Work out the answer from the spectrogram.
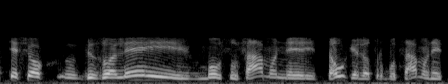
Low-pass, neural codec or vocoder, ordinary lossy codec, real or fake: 3.6 kHz; vocoder, 22.05 kHz, 80 mel bands, Vocos; Opus, 24 kbps; fake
